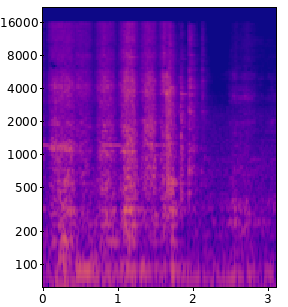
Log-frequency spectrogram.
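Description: A hand saw cuts through wood.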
